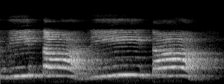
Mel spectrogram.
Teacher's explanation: जैसे कोई ज्यादा आगे निकल गया है, उसको हम बुलाना चाह रहे हैं, तो उसका नाम मान लो रीता है, तो अपन बुलाएंगे रीता, रीता। जोर से बुलाने पर हम री खींचते हैं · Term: प्लुप्त स्वर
